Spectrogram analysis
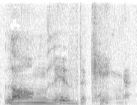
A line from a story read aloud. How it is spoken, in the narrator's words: Scar smiles an evil smile, and wickedly purrs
